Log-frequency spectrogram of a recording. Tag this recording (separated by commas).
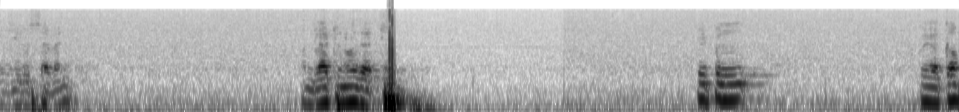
man speaking, Speech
